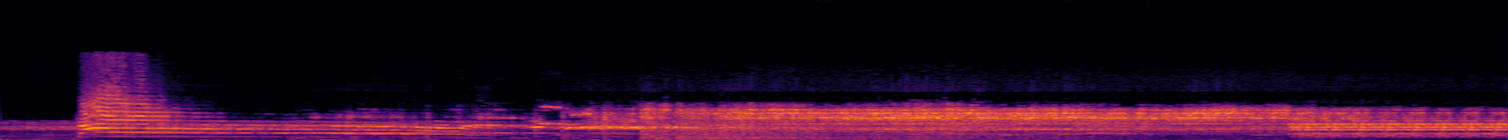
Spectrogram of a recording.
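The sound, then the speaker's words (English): A loud train horn blares with a slightly falling pitch, then a roaring rush of wheels and wind surges in as a train passes, the horn still sounding over the clatter. “The poor constable was pushed before the passing train, and his body was crushed.”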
